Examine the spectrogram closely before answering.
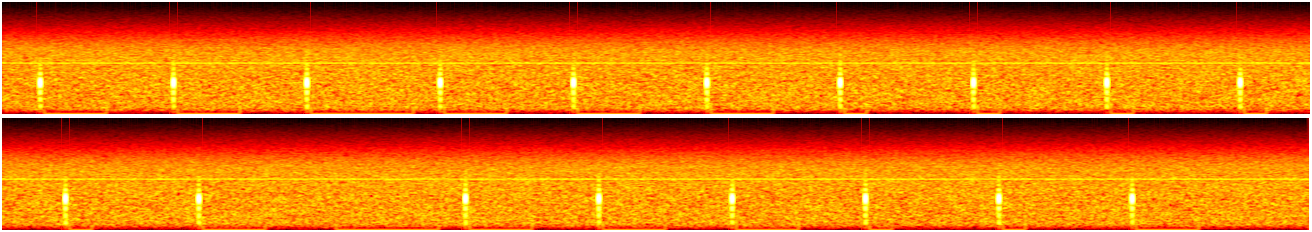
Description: Radio time signal (WWV, Colorado), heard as ticks, one a second, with radio static.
